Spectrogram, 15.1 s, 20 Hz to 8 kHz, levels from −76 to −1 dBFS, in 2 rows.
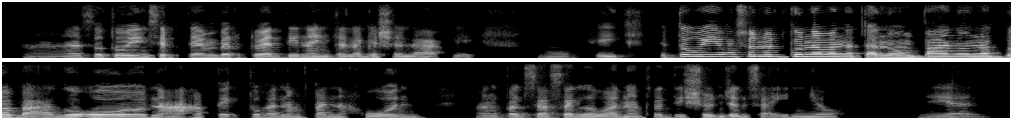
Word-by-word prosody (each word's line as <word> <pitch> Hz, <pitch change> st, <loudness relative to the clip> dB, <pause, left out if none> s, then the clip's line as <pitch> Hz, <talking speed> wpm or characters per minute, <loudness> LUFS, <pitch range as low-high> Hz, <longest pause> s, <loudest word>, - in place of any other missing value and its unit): Ah. 150 Hz, +2 st, -9 dB
So, 175 Hz, 0 st, -5 dB
tuwing 185 Hz, +1 st, +1 dB
September 180 Hz, -2 st, -2 dB
29 165 Hz, -2 st, 0 dB
talaga 150 Hz, -2 st, -3 dB
siya 140 Hz, +1 st, -3 dB
lagi, 135 Hz, 0 st, -7 dB, 0.5 s
okey. 150 Hz, -3 st, -12 dB, 0.3 s
Ito, 265 Hz, +8 st, +3 dB
yung 270 Hz, 0 st, +1 dB
sunod 280 Hz, -3 st, +3 dB
ko 265 Hz, -, +8 dB
naman 250 Hz, -2 st, +5 dB
na 220 Hz, -, +3 dB
tanong, 185 Hz, 0 st, +3 dB
paano 230 Hz, +2 st, +4 dB
nagbabago 165 Hz, -7 st, +3 dB
o 170 Hz, -, +6 dB, 0.3 s
naaapektuhan 170 Hz, 0 st, -3 dB
ng 160 Hz, -1 st, -6 dB
panahon 150 Hz, -1 st, -6 dB, 0.4 s
ang 165 Hz, 0 st, -11 dB
pagsasagawa 155 Hz, -2 st, -2 dB
ng 150 Hz, 0 st, -5 dB
tradisyon 150 Hz, 0 st, -5 dB
diyan 150 Hz, 0 st, -2 dB
sa -, -, -9 dB
inyo? 140 Hz, -3 st, -10 dB, 0.7 s
Ayan. 130 Hz, -4 st, -12 dB
165 Hz, 120 wpm, -23 LUFS, 150-185 Hz, 0.7 s, ko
